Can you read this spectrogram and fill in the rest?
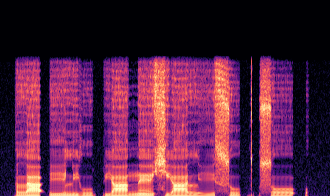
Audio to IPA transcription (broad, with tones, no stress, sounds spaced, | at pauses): l a˦ ʔ i˥˧ l j u˧ p j a˧ n̪ ẽ˥˧ ɕ j a˧ l i˨˩ s u˦ k̚ t͡s o˦ ʔ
